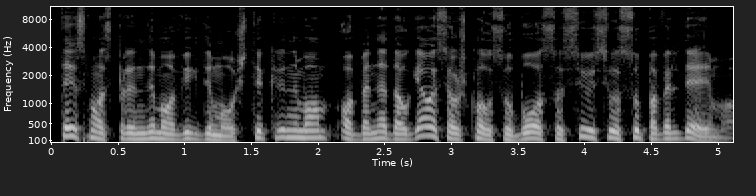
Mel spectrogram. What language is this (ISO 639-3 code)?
lit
